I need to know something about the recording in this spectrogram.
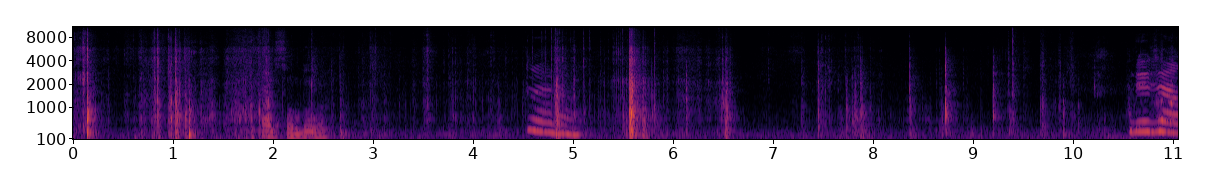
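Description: A plastic package crinkles and clicks.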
